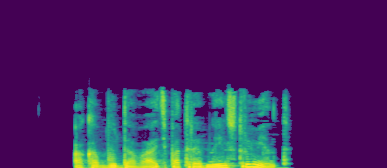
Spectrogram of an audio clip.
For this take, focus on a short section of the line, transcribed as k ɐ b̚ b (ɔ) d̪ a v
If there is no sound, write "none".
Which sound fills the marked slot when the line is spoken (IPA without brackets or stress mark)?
u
